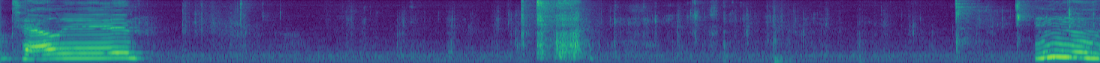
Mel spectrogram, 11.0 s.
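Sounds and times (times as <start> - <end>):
person chewing with wet clicks: 2.4 - 11.0.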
